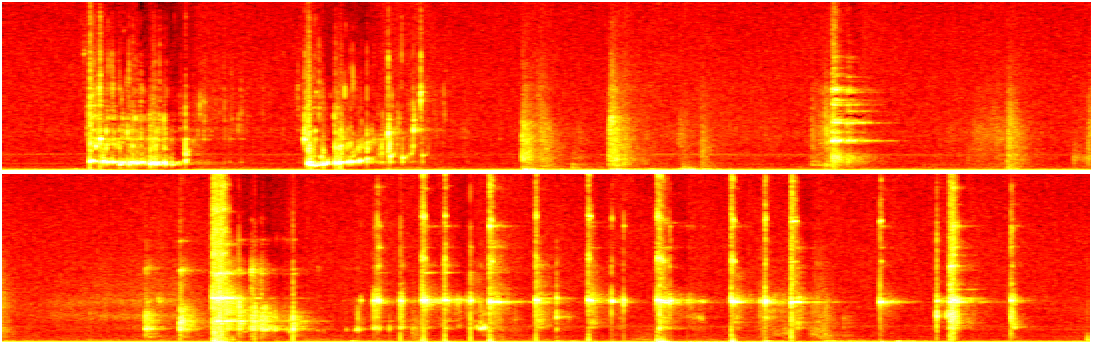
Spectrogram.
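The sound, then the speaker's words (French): A drink is poured neat into a glass in two short bursts, the gurgle rising in pitch, followed by glassy clinks and a quick run of light, ringing taps. No one speaks. “Se sert, elle aussi. Moi, je le prends pur.”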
